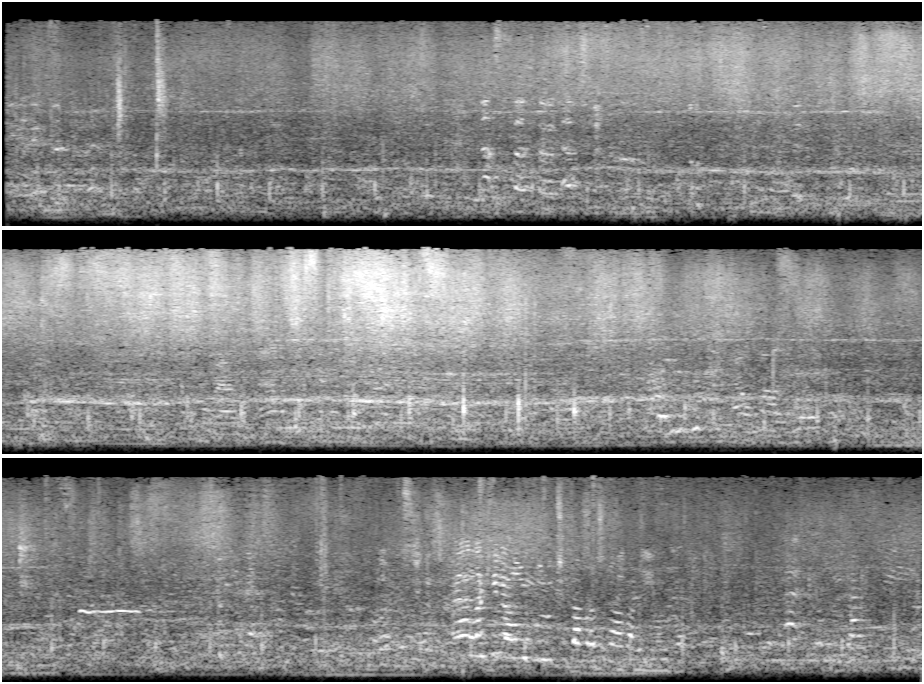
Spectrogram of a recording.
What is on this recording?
footsteps in the street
